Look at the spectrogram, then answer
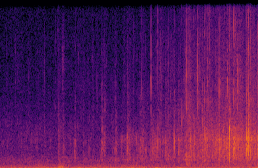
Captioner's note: applause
